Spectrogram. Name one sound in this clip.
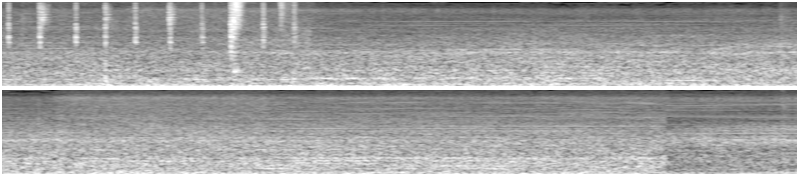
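A robot's small motors whir softly as its face moves.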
